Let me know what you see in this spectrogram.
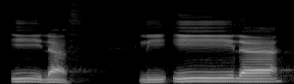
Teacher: Ya, ini panjangnya 2 harakat. Dia adalah mad badal.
